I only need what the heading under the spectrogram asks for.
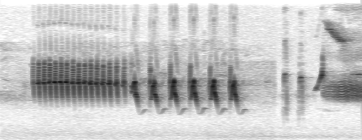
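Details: European Greenfinch song: a rapid, even canary-like trill of about fifteen bright notes, then six slower looping notes, a short pause, a few clipped notes, and finally a long, drawn-out nasal wheeze at high pitch.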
